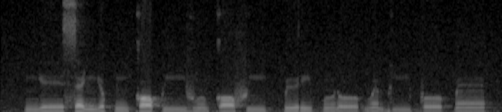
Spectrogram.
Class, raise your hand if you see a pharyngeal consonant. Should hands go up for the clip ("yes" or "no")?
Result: no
